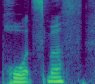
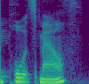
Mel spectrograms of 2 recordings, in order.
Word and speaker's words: Portsmouth: so many names like Portsmouth. Um I think it was cuz he was Scottish. He used to put a lot of emphasis on the mouth. They would just say Portsmouth.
